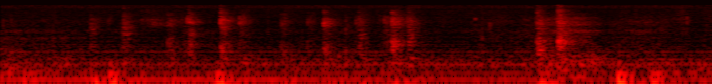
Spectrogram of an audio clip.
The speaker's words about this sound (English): And the typing.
